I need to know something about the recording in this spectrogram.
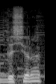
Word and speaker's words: Доширак: Значит, будем жрать теперь досирак, а не доширак, потому что по-корейски досираком называется эта хрень. А к нам ее привезли с буквой «Ш», потому что досирак в России вряд ли бы ели.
